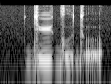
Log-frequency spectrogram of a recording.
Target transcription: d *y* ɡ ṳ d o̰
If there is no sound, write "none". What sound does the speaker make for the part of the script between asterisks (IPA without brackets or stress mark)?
y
